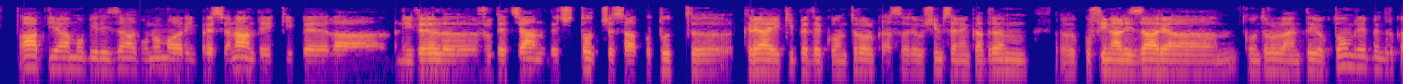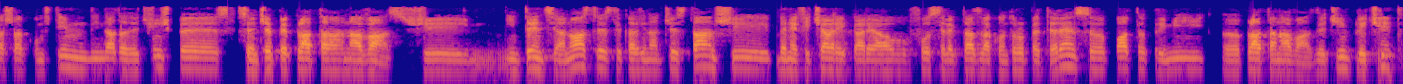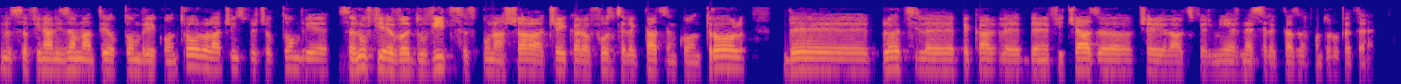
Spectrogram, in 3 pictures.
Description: Directorul APIA Mureș, Ovidiu Săvâșcă, a declarat pentru RTM că inspectorii se vor grăbi cu controlul, astfel încât cei verificați să primească subvenția la timp, odată cu cei care nu au intrat în verificări:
